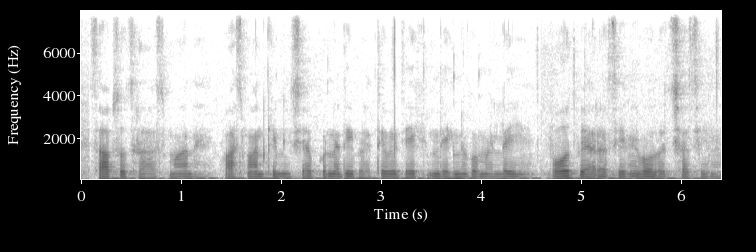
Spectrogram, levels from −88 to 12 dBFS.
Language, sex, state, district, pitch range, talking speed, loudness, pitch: Hindi, male, Jharkhand, Jamtara, 110-115 Hz, 215 wpm, -31 LUFS, 115 Hz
